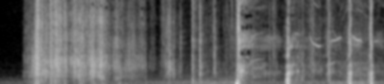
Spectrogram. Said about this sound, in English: But I do know the crumpled up paper is a staple of Jim Rome.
